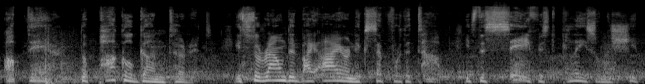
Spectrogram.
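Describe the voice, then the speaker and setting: An actor playing a blunt, earnest and protective retainer in an audio drama. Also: male voice, on the high side, moderate pace, creaky, over music. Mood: urgent, protective. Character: protective, blunt male retainer guarding a noblewoman. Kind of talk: full-cast audio drama acting.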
